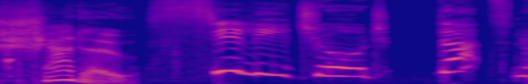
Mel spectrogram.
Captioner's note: none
